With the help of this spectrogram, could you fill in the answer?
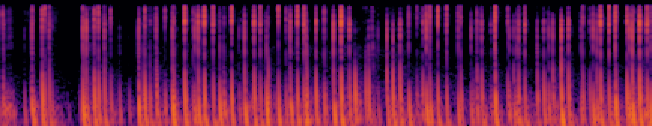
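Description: Long nails scratch the top and sides of a large, solid block of frosty, partly clear ice resting on a fabric surface. Quick, dense scraping strokes come in a steady run with brief pauses, each a short, dry burst with a bright, hissy edge and a soft low thud underneath. The sound stays quiet throughout.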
